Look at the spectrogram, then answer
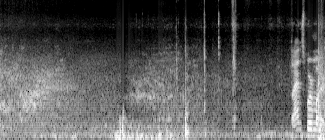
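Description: Car door and interior handling sounds as people get back into a vehicle on a coastal road, with short clicks and knocks near the end under soft background noise.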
